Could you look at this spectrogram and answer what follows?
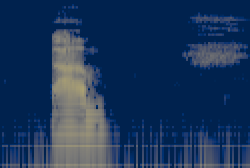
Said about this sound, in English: Okay, yawn. Oh, there's a yawn.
